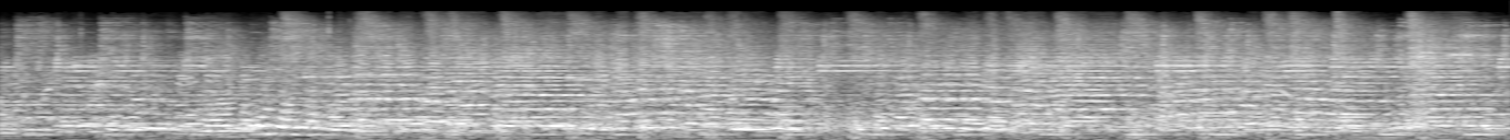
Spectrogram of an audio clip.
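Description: Live village brass band playing dance music, with trumpets and trombones over a steady drum beat.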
